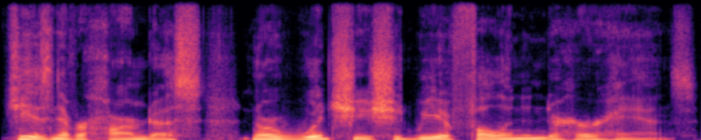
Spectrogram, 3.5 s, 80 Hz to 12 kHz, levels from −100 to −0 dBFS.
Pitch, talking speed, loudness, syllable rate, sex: 130 Hz, 255 wpm, -18 LUFS, 6.0 syllables/s, male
